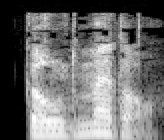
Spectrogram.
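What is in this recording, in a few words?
"gold medal", British English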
